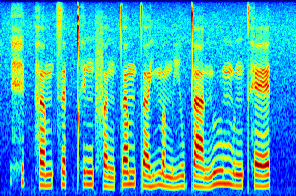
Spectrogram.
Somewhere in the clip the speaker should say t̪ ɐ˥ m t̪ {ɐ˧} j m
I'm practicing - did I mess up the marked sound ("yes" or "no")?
yes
